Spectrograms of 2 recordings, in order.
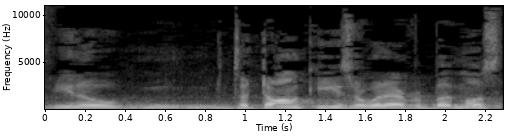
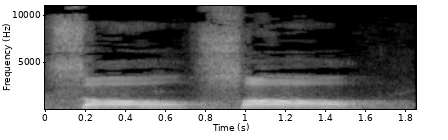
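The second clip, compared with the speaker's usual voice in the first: voice from heaven; 5 dB louder than usual. Retold or imitated. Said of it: "what does the voice say".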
